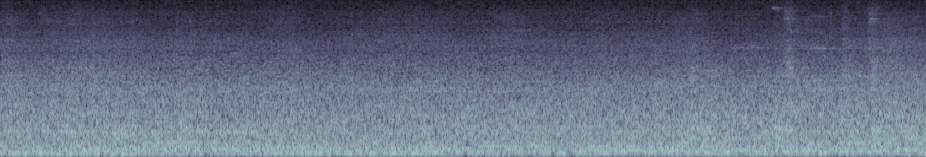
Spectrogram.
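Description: CSX double-stack intermodal freight train rolling slowly past, a steady low rumble of the cars on the rails.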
